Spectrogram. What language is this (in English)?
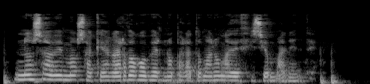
Galician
